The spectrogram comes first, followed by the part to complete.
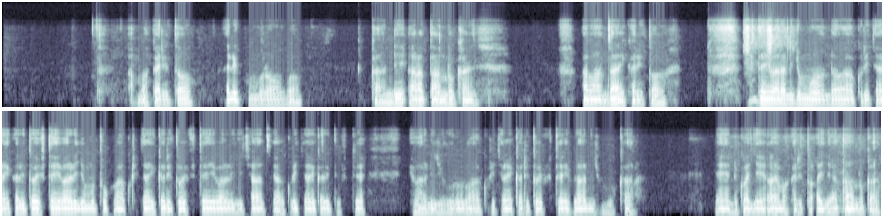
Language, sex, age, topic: Kinyarwanda, male, 25-35, health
